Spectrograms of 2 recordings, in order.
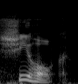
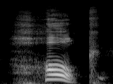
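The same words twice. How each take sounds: First: Said in the usual way. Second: "Hulk" punched high and loud; stress on Hulk. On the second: Shown as a demonstration. Reviewer driving home how super strong she is, heavy stress on "Hulk". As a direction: hit "Hulk" hard, much louder and higher. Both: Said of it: "I'm gonna emphasize the word Hulk".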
